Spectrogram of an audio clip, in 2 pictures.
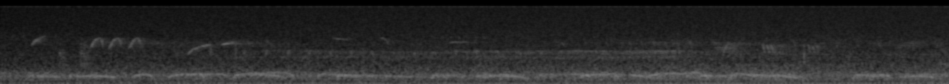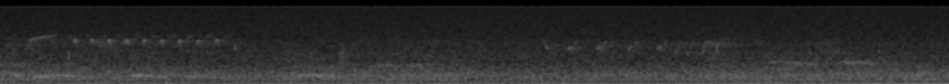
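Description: Birds calling: short high chirps and quick rattling trills, with a lower warbling call that wavers up and down, over a steady low hum.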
